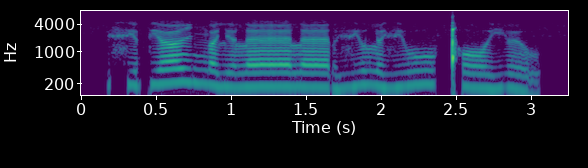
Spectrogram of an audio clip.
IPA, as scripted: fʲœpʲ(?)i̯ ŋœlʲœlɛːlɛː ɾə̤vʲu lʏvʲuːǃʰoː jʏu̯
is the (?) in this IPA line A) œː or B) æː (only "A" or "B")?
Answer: A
